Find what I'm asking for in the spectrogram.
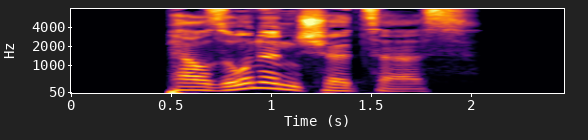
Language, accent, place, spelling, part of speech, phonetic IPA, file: German, Germany, Berlin, Personenschützers, noun, [pɛʁˈzoːnənˌʃʏt͡sɐs], De-Personenschützers.ogg
- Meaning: genitive singular of Personenschützer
